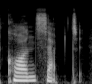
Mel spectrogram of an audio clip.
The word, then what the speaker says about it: concept: Following this is a soft uh sound and then following that is concept which has two syllables. The stress is on the first syllable. We pronounce it as the first syllable as con.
